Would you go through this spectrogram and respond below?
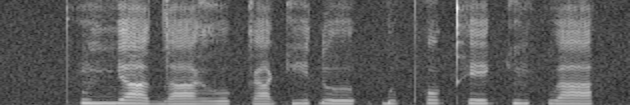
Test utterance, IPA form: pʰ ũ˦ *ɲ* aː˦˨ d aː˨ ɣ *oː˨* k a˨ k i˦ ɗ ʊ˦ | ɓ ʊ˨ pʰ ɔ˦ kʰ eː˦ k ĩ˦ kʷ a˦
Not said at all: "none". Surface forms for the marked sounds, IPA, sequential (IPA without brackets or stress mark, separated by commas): ɲ, o˨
